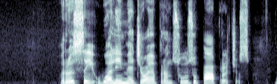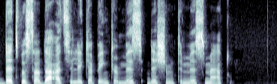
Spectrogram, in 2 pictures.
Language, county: Lithuanian, Kaunas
